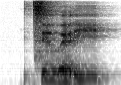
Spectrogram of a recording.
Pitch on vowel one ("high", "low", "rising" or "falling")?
high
